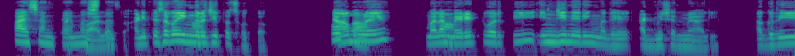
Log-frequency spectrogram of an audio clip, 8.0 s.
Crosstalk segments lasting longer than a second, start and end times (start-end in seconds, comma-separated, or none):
none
